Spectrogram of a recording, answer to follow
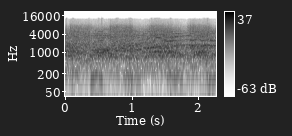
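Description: A loud crowd shouting and cheering over live pop music with a steady, repeating bass line.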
